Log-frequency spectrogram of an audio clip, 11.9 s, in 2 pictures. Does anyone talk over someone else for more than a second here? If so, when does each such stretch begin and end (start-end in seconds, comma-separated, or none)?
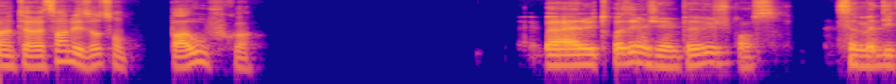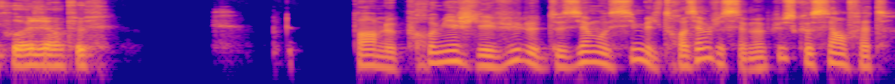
none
